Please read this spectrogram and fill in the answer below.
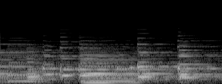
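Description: Steinway grand piano playing a jazz-style classical etude, with low left-hand bass notes in the manner of plucked double bass under chords in the right hand.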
